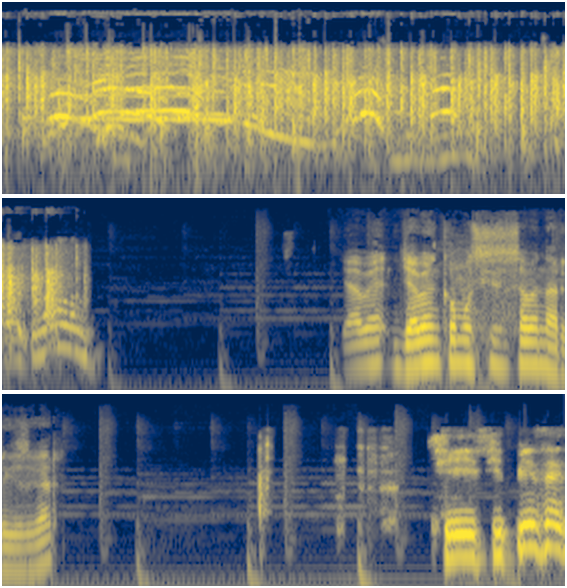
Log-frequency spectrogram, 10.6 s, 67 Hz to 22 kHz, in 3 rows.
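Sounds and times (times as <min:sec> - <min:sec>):
whooping cheering voices: 0:00.0 - 0:04.0
loud dense applause: 0:00.0 - 0:04.1
speech: 0:05.7 - 0:07.5, 0:09.7 - 0:10.5.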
